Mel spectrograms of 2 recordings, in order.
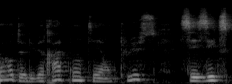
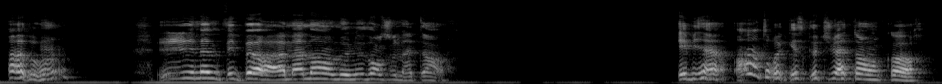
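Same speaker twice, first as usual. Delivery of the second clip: lightly higher, louder granny voice; old grandmother; 7 semitones higher, 9 dB louder than usual. Acted. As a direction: call out as a drowsy old granny from bed. Grandmother replies.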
